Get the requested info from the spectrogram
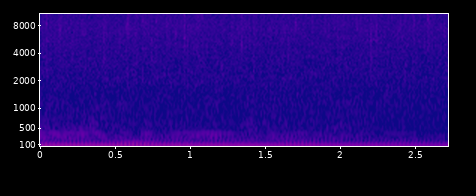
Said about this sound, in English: As you pause to watch, you hear the bubbling sound of water and know that a brook is running nearby.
